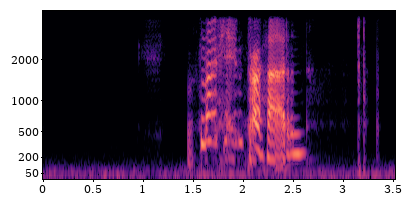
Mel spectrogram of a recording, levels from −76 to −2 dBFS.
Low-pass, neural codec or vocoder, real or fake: 3.6 kHz; autoencoder, 22.05 kHz, a latent of 192 numbers a frame, VITS, trained on many speakers; fake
